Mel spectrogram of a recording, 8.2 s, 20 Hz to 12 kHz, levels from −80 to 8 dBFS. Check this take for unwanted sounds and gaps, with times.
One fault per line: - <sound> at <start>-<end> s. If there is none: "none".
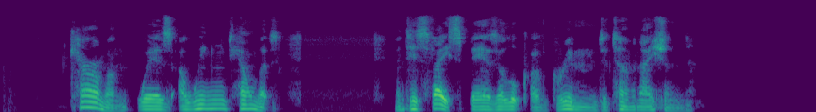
none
